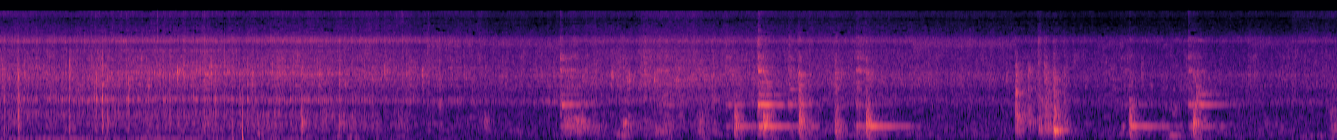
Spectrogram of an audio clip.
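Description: Sliced onions and green chillies sizzling in hot ghee and oil in an aluminium pot. A metal slotted spoon clinks and scrapes against the pot as they are stirred. The sizzle is strongest in the first few seconds and then dies down, and the clinks of metal on metal take over from about halfway.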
